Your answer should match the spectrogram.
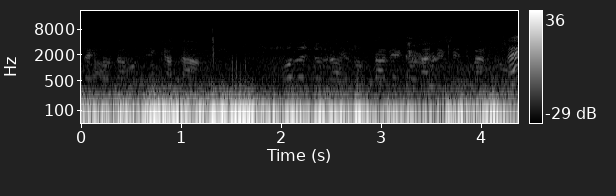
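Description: Wind buffeting the microphone in a steady low rumble, with faint shouts and calls from players on a football pitch.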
